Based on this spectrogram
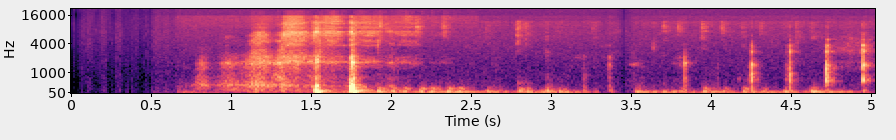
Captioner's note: laughter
